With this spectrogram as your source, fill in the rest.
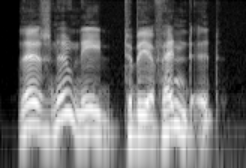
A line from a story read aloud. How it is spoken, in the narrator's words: said Ridcully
